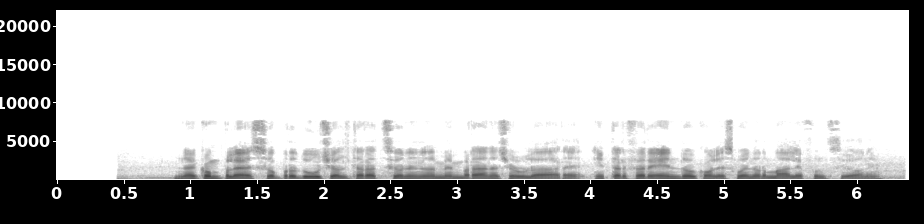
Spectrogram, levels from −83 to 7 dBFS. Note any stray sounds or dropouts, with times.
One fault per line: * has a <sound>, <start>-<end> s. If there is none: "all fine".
* has a dropout, 4.1-4.1 s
